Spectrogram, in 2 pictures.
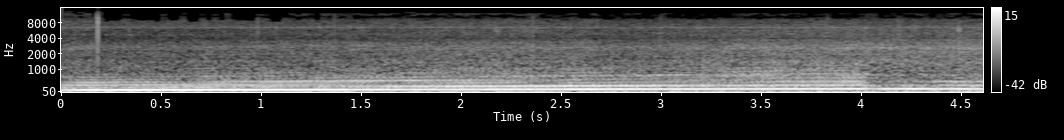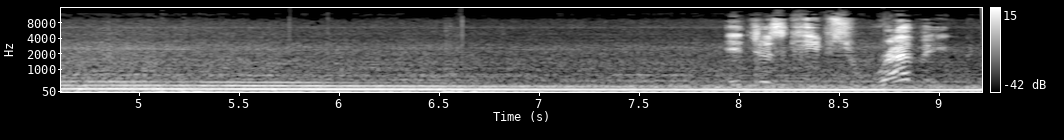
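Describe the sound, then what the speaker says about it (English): A de-turboed Acura Integra Type R engine holds a steady, loud rev with a deep droning hum that rises and falls slightly, continuous throughout, with a brief higher whine near the end. "It just keeps revving. It keeps going."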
